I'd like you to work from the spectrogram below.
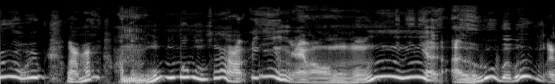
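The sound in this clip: A dog makes talking-like noises: drawn-out whines and yowls that bend up and down in pitch in speech-like phrases, loud and almost continuous with short breaks.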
